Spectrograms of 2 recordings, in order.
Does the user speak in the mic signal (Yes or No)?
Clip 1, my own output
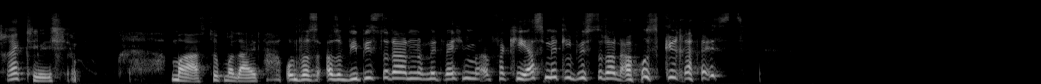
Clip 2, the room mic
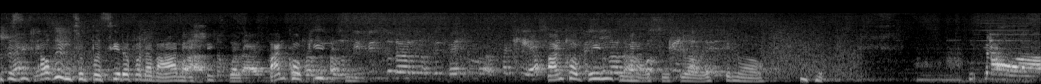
Yes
